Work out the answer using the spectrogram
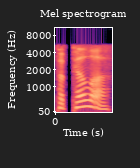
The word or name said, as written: papilla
